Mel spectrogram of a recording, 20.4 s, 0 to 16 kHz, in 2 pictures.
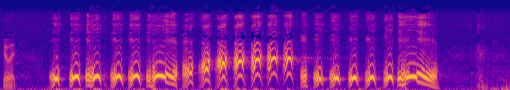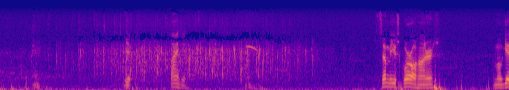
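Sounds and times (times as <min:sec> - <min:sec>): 
speech: 0:00.0 - 0:00.4, 0:01.0 - 0:04.4, 0:06.0 - 0:07.0, 0:13.6 - 0:14.1, 0:17.8 - 0:19.0, 0:20.1 - 0:20.3
faint noise: 0:00.0 - 0:20.3
person imitating owl hoots: 0:01.0 - 0:08.8.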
